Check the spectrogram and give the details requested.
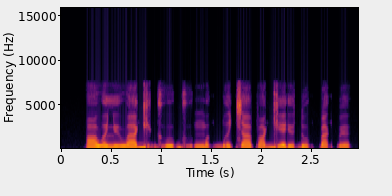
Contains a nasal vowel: no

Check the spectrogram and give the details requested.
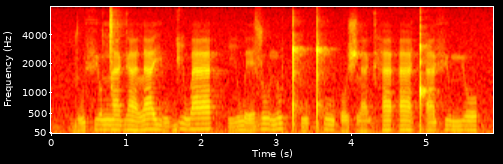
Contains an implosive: no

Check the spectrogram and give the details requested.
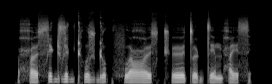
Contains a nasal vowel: no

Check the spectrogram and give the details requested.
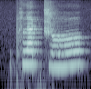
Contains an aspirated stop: yes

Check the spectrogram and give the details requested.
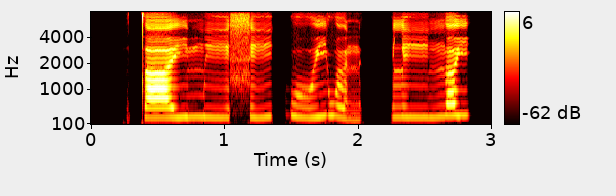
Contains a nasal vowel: no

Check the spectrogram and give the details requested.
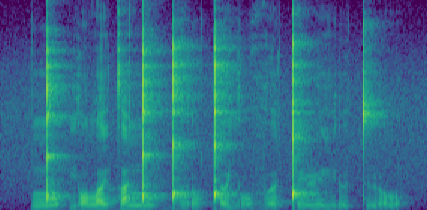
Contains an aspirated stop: no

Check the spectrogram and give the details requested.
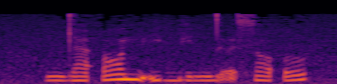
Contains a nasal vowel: no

